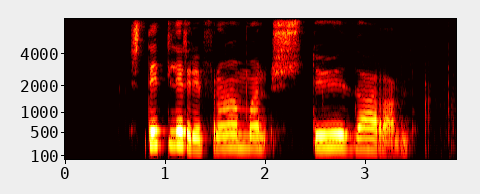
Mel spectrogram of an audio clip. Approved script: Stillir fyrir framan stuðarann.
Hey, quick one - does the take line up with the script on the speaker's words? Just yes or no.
yes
